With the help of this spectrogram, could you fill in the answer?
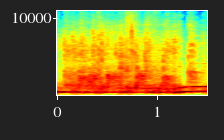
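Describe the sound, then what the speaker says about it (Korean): Audience at a Jeju book concert applauds as a guest is welcomed, with brief, busy clapping over a steady tonal hum and a voice faintly present. "큰 박수로 모시겠습니다"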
